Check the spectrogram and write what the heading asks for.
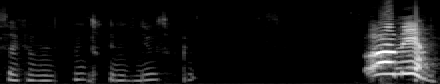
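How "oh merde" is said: hurlé très fort et aigu; cri de panique soudain; cri de surprise. Real, not acted. Surpris par l'ennemi. (juron hurlé de surprise)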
